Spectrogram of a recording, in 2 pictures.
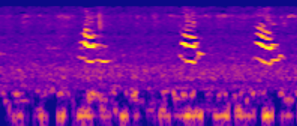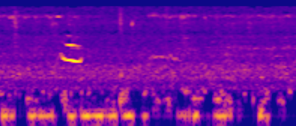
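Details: Cat named Luna just after giving birth to a kitten named Snow, while eating the placenta; four high, downward-curving meows in the first five seconds, then a fainter one, over steady low rumbling background noise.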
